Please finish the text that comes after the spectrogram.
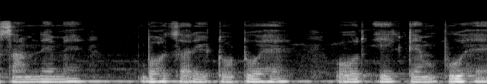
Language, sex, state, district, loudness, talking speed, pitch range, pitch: Hindi, male, Jharkhand, Deoghar, -17 LUFS, 125 wpm, 125-130 Hz, 125 Hz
